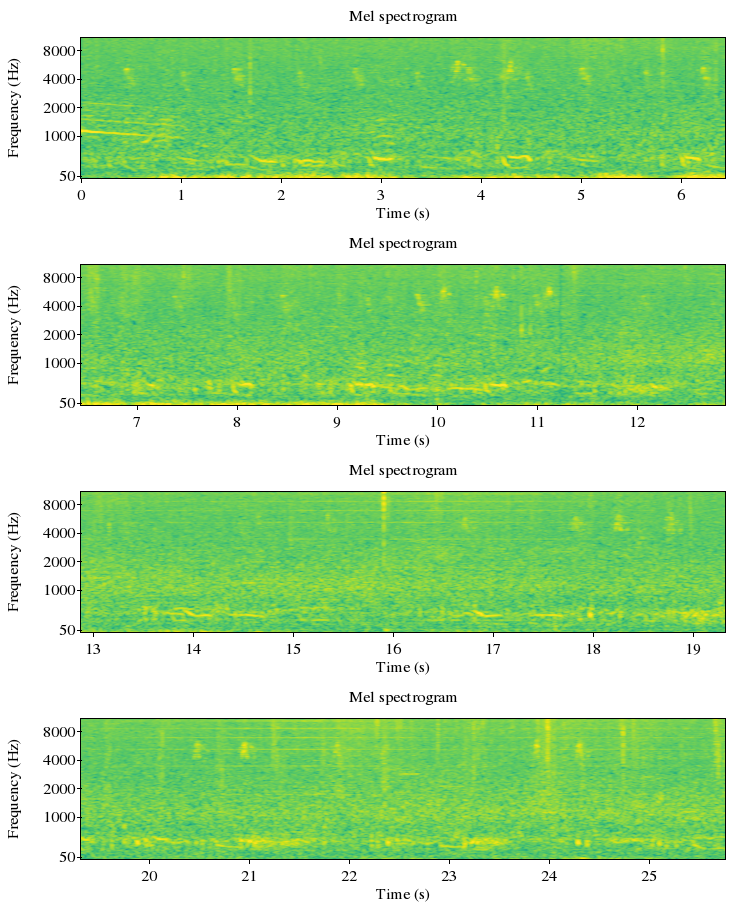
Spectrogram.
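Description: A flock of pigeons cooing, many low overlapping coos throughout. A low rumble sits under them for the first ten seconds or so.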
